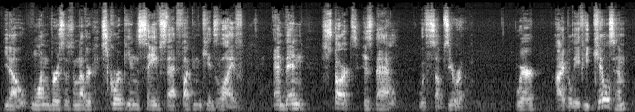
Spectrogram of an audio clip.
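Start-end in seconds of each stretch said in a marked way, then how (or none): none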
